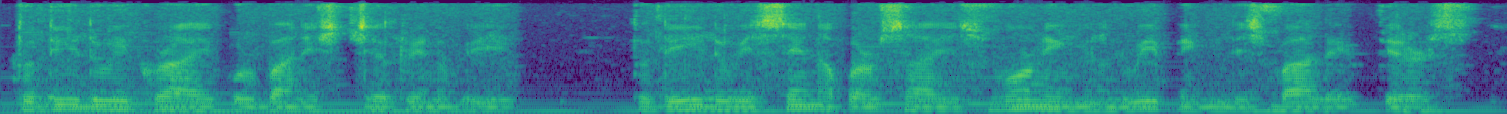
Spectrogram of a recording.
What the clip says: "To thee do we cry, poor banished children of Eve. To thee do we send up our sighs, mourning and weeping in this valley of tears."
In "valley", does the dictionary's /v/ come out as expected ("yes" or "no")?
no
